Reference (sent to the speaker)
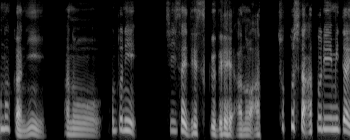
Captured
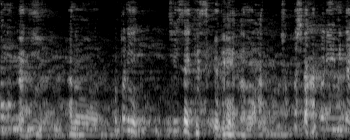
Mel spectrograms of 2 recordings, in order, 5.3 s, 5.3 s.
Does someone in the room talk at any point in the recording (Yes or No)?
No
